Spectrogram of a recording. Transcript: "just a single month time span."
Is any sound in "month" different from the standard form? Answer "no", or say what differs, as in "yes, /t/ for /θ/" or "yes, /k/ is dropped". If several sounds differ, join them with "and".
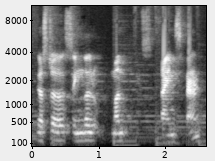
yes, /s/ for /θ/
